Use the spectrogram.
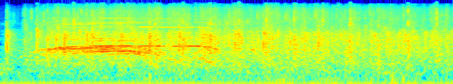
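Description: Comedy club crowd applauding for a comedian, a loud full burst of clapping that swells early and then holds steady, with a brief whistle or cheer near the start.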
